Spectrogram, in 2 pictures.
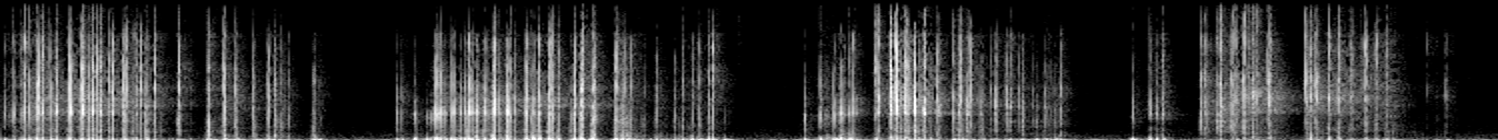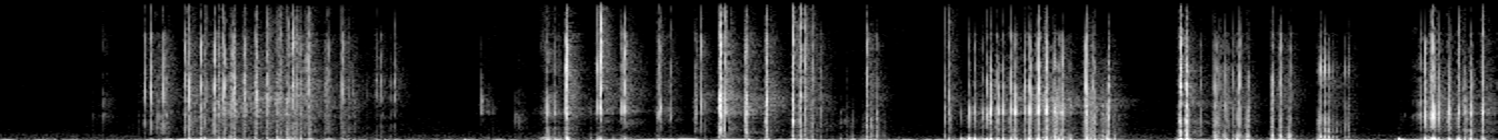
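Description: Long nails tap and scratch the smooth back of a pink plastic facial cleansing brush, a pink plastic pad with a handle. Bursts of dry, bright scratching alternate with brief quiet pauses, and quick crisp taps run throughout.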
